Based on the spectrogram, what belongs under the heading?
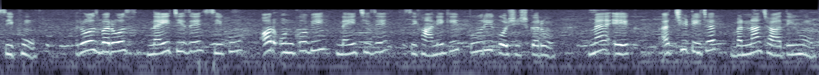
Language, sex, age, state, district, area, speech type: Urdu, male, 18-30, Uttar Pradesh, Mau, urban, spontaneous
